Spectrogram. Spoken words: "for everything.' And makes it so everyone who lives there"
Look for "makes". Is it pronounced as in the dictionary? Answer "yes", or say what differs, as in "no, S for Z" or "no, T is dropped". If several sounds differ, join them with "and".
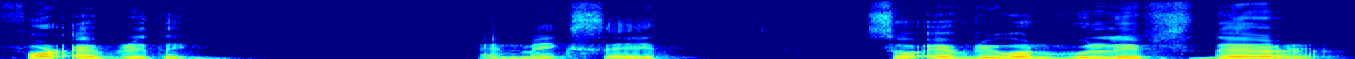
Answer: yes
